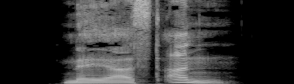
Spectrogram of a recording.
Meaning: second-person singular present of annähern
- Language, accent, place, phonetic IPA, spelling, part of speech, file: German, Germany, Berlin, [ˌnɛːɐst ˈan], näherst an, verb, De-näherst an.ogg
